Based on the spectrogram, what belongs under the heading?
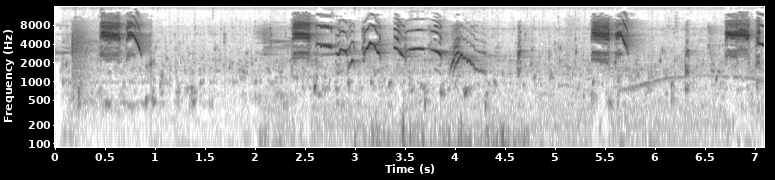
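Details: Oriental magpie-robin master song for training birds, sharp and full of varied phrases, set against a wild river: loud whistled and buzzy bursts in clusters, with quieter gaps between them and a soft trickle of water underneath.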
